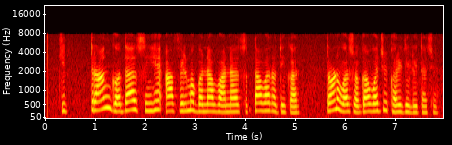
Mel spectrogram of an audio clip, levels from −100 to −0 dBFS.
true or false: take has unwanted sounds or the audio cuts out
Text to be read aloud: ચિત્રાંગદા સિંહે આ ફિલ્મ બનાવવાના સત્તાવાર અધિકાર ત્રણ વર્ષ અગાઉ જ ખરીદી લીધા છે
false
